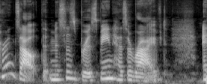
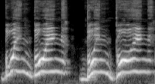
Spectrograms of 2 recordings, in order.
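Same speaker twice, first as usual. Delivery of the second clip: very high, louder boinging; frog boings; 7 dB louder, much slower than usual. Acted. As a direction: bounce out each boing like a springy frog. Frog boings to get attention.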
